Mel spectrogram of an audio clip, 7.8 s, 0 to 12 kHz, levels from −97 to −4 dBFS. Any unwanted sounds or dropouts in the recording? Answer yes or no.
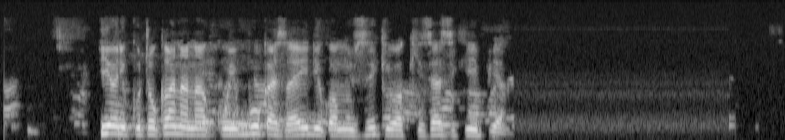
no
